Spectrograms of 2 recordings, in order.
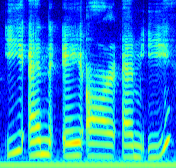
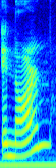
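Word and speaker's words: enarme: Okay, word number 3 is another good one, French one, E-N-A-R-M-E. Now this is pronounced enarm or enarm.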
